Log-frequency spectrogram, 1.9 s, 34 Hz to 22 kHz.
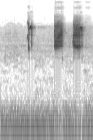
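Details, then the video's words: Black francolin of Sindhi Gangas Sheedi cross stock, its voice described as nasal and speeder, sounds a brief squeaky note then two long harsh rasping blasts spaced about 0.4 seconds apart; quiet background hum. "Speeder Kala Teetar Gangas Sheedi cross Nasal Black Franclion Voice Sindhi Teetar"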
